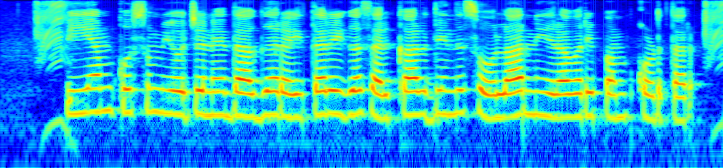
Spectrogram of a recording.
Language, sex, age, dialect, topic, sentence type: Kannada, female, 18-24, Northeastern, agriculture, statement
